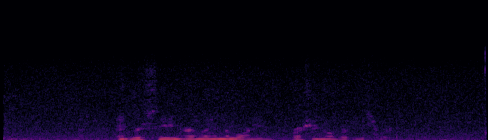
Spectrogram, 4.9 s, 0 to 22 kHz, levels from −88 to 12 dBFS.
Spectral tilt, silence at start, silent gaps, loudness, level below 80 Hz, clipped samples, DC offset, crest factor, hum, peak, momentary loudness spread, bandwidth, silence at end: -6 dB/octave; 0.05 s; none; -50 LUFS; -80 dBFS; under 0.1%; under 0.1%; 16 dB; none; -36 dBFS; 19 LU; 14.5 kHz; 0 s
